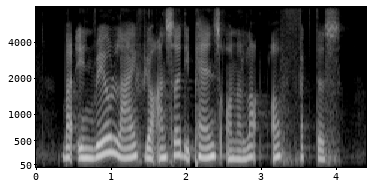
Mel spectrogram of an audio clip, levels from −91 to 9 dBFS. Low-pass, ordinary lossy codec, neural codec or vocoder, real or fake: none; none; none; real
